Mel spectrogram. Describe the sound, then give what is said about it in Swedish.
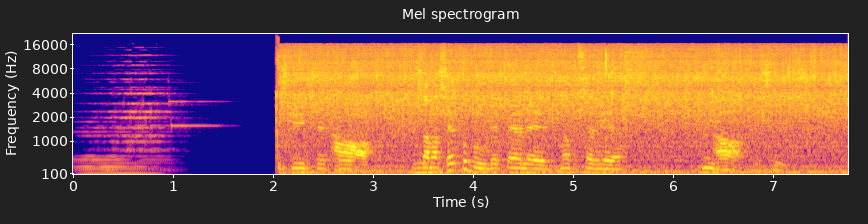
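After a brief silence, food sizzles loudly in a frying pan, a steady crackling hiss that continues throughout, with voices talking faintly underneath. “Ja, jag hoppas ni hör alla lyssnare hur det fräser.”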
